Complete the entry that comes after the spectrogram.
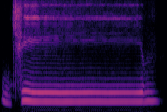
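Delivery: जीम drawn out slowly, tongue middle on palate; slow jeem. Shown as a demonstration. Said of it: "touching the middle part of the palate, like". (धीमे खींचकर जीम)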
